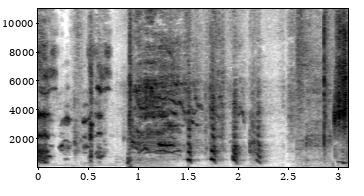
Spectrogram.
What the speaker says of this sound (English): I have not coughed all day, and then the moment that I put this headset on, I must be allergic to it. I start coughing.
